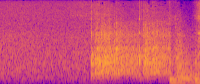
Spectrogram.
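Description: Lion dance percussion band (drum, gong and cymbals) coming in loudly about a second in after a quieter lull, with a ringing low tone entering shortly after.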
